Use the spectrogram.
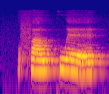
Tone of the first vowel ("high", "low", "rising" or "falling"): rising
